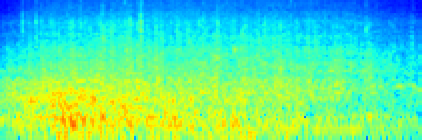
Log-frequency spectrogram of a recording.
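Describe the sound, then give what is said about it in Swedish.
Heavy rain with thunder in the mountains of the Kazbegi region, Georgia; the rain pours down steadily and loudly, a dense hiss filling the whole clip, while a deep rumble of thunder rolls underneath, strongest early on. No voices are heard. “totalt regn, den, den, den maximala nederbörden.”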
